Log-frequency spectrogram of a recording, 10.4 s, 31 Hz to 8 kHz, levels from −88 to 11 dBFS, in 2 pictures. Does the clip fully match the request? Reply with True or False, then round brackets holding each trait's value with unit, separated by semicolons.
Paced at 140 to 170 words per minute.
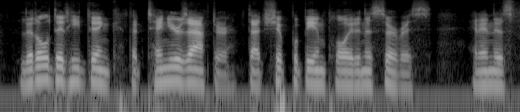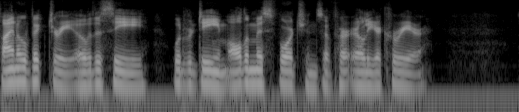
False (190 wpm)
